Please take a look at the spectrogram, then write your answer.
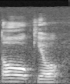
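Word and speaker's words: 東京: Nah, nah itu dibacanya Tokyo gitu kan atau mungkin Bang misalkan ginko.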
